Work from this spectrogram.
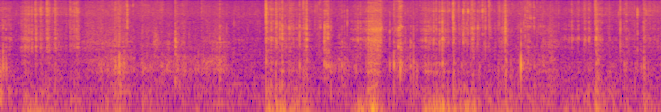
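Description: A utility blade carves curled flakes from the surface of a solid, dry green laundry soap bar held in the palm. A steady run of crisp, dry scraping and crackling strokes sounds over a low, dull rumble, with a few louder, sharper cuts standing out.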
